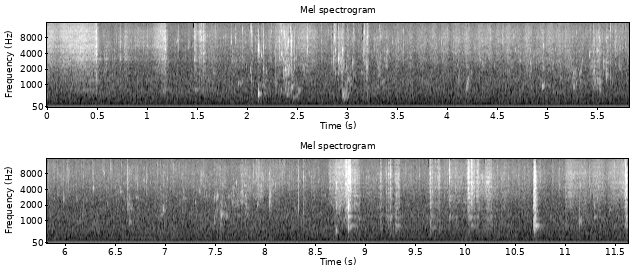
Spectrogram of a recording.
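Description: Water splashes as a scoop dips into a shallow stream.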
